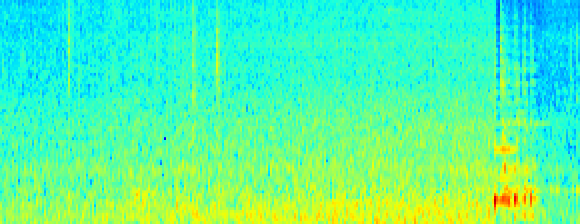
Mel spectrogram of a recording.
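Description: Hot salmon stock being poured from a pot through a fine-mesh china cap strainer into a pot below, a steady splashing pour that grows louder as it goes, with a brief knock about five seconds in.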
